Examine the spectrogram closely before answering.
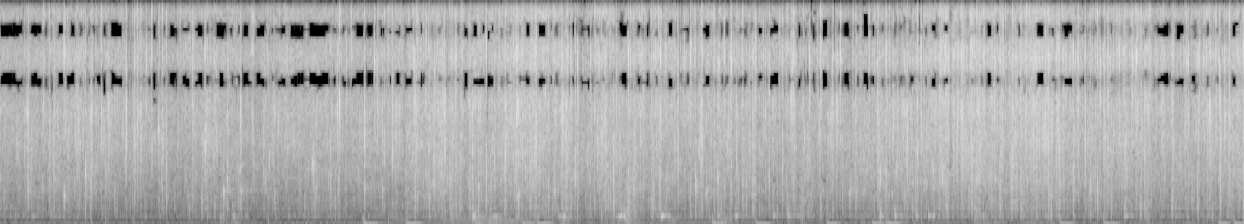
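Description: Asparagus spears sizzling and crackling steadily in avocado oil in a nonstick frying pan, while a wooden spatula pushes them around, giving several short dull bumps.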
